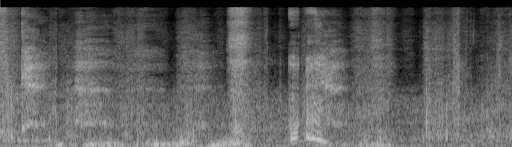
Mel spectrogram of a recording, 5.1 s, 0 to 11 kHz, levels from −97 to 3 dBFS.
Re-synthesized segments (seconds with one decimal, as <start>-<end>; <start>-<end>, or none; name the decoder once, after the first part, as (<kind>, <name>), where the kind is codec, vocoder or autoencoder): 3.1-5.1 (vocoder, Vocos)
